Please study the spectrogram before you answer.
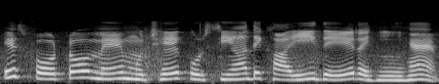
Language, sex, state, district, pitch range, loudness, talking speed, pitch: Hindi, female, Madhya Pradesh, Katni, 225-265 Hz, -13 LUFS, 125 wpm, 245 Hz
